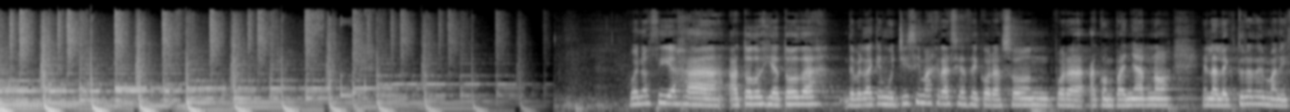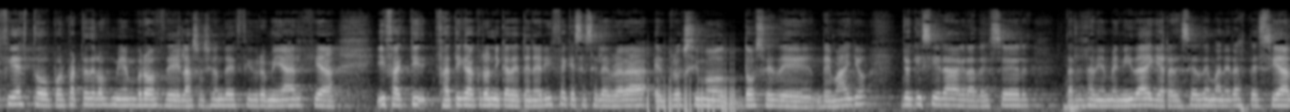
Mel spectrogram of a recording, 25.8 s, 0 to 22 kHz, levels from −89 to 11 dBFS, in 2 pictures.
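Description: From 19.38 to 20.25 s a rapid, uneven ticking sits on top of the sound: a train of clicks, about twenty of them at roughly 20.8 per second, peaking around 15 dB above the audio. Repeated pulses of this kind likely come from nearby electrical interference or a struggling interface.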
